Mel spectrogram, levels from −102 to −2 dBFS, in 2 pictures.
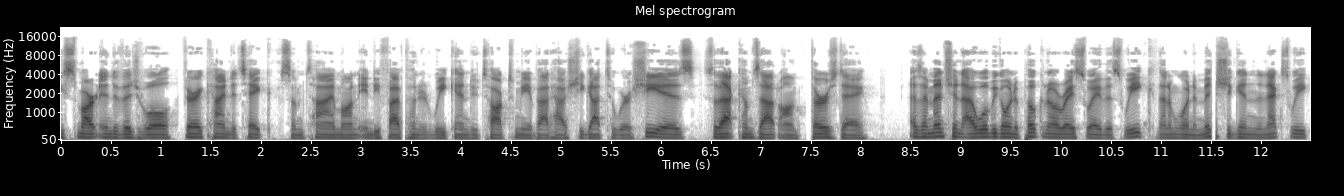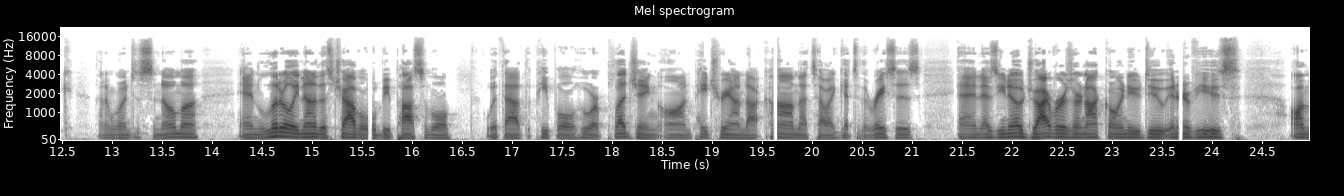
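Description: Gaps at joins of encoded pieces interrupt this speech clip at 3.42, 7.46, 11.51, 15.56, 19.62 and 23.67 s, one every 4 s. Each is a short soft-edged silence, about 40 ms at the first (just before "weekend to talk to") and 53 ms at the rest, including between "then I'm going to" and "the next week then" and between "none of this travel" and "be possible without the". The audio was encoded in 4-second pieces and joined untrimmed, so each piece's start-up delay and final-frame padding remain as silence before the sound resumes.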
